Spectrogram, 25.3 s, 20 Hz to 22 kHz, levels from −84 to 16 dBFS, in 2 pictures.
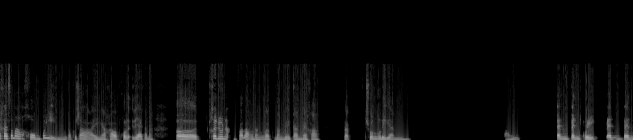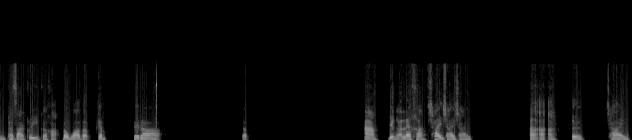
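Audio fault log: throughout: filter restarted on every block. The filter starts each block from silence, so a tick repeats at about 93.8 Hz, which fits a 512-sample block. The buzz follows the speech level, unlike steady hum.
2.99 s, 11.15 s, 15.79 s: damaged data in a compressed stream. The decoder misreads corrupted frames and resyncs, giving brief blips.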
